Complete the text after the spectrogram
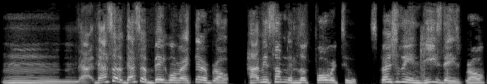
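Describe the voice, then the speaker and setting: A podcast host with a high, slightly rough voice, lively intonation and a fairly bright tone runs a casual interview at a moderate pace. He's slangy and encouraging, often saying "bro" and "you know what I mean." The recording is dry, with a dull lo-fi sound.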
